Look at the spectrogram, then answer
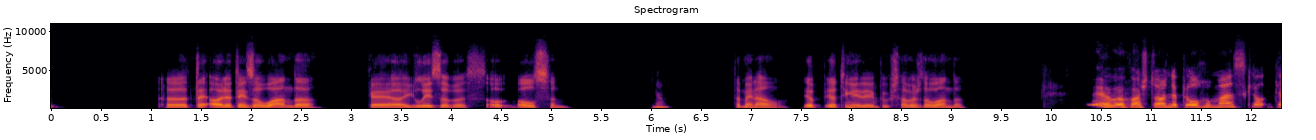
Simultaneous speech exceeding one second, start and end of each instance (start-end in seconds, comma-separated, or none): none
